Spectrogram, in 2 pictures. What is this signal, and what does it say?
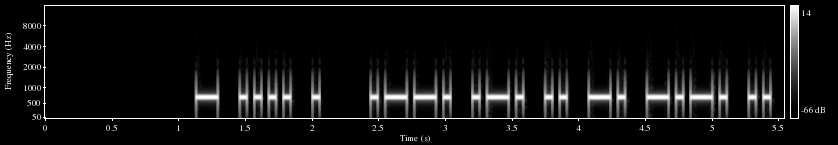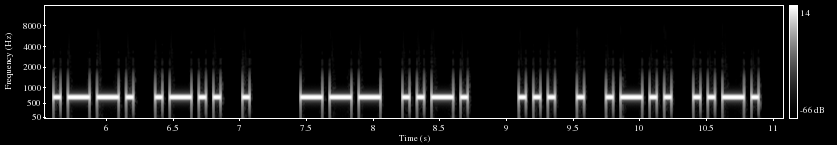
Morse code, heard as a keyed tone, about 22 wpm, 700 Hz. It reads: THE PRINCIPLE OF SELF
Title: Sentences from Top 1400 Words 22wpm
